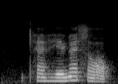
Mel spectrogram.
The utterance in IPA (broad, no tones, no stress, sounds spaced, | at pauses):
t̪ʰ æ ɦ e ɳ æ s ɒ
